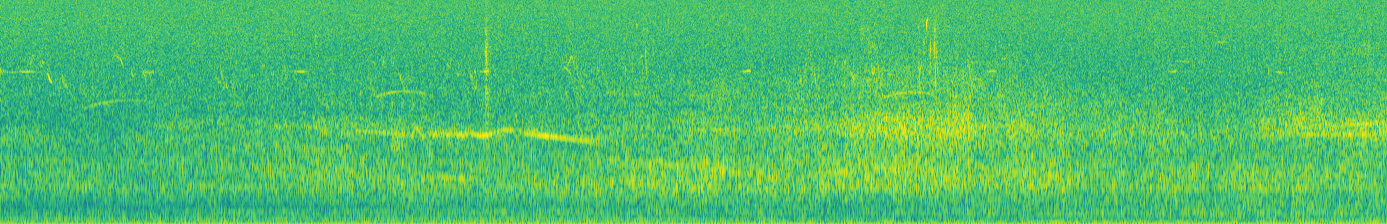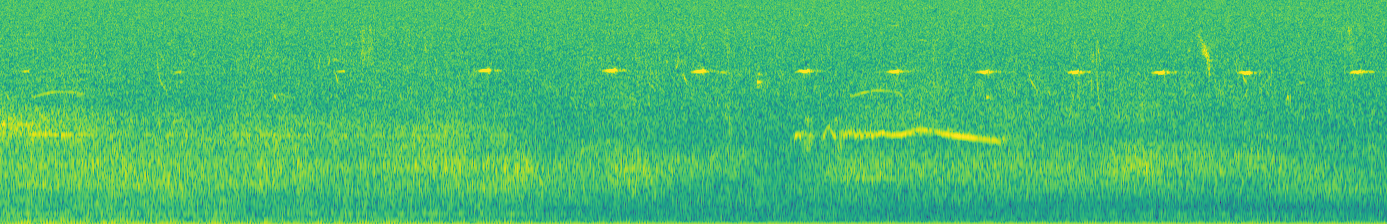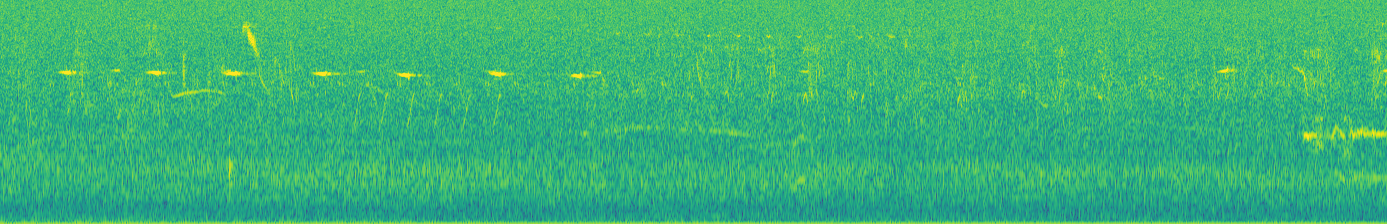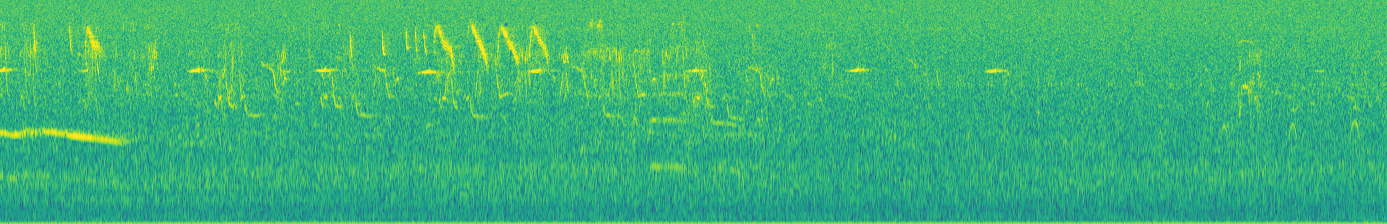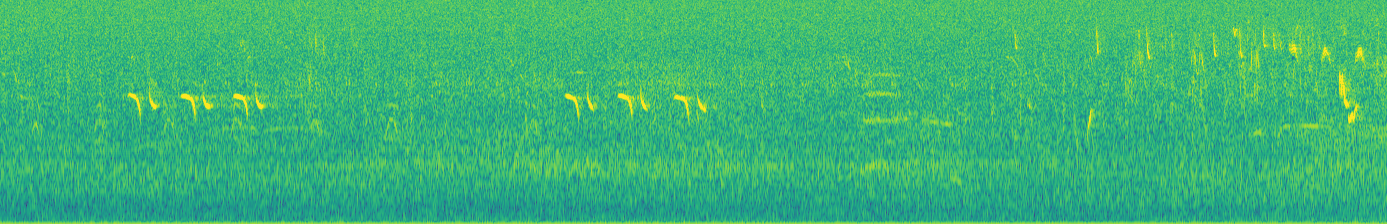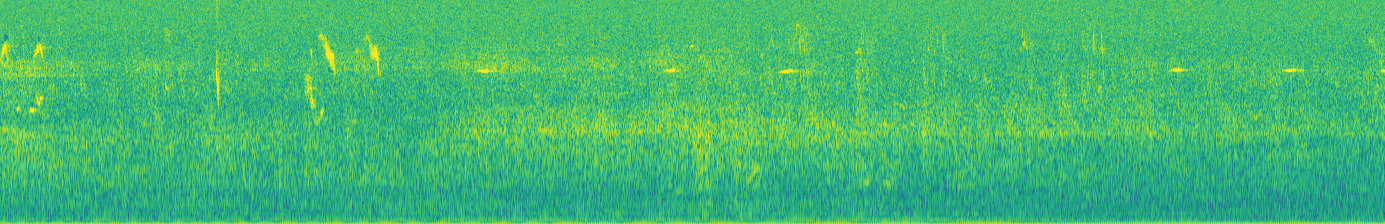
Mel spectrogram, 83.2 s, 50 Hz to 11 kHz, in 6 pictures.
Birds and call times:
Pygmy Batis (Batis perkeo): 20.9s, 29.3s
Red-fronted Prinia (Prinia rufifrons): 30.2s, 46.4s, 72.6s
Spotted Morning-Thrush (Cichladusa guttata): 57.4s, 61.7s

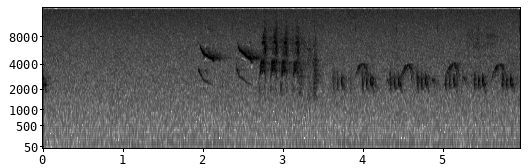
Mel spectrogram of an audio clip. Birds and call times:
Rattling Cisticola (Cisticola chiniana): 2.5s
Yellow-breasted Apalis (Apalis flavida): 4.7s

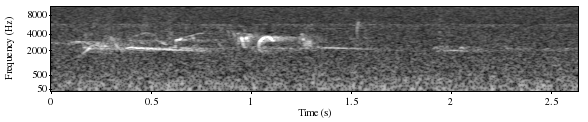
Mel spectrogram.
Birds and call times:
Blue-naped Mousebird (Urocolius macrourus): 0.4s

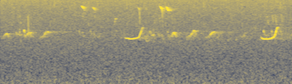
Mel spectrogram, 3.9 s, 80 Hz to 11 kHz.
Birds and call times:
Red-backed Scrub-Robin (Cercotrichas leucophrys): 1.8s
Mouse-colored Penduline-Tit (Anthoscopus musculus): 2.2s

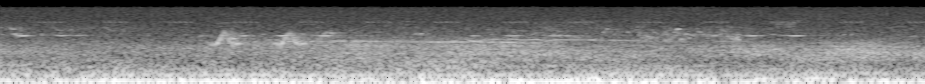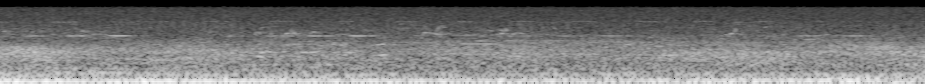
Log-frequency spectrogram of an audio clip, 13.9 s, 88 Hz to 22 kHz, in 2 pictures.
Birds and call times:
Slate-colored Boubou (Laniarius funebris): 1.7s
Sulphur-breasted Bushshrike (Telophorus sulfureopectus): 7.4s

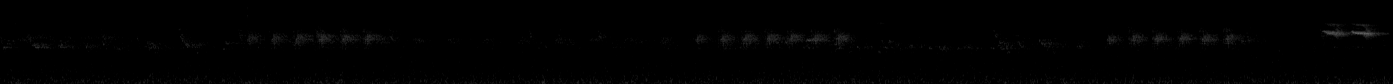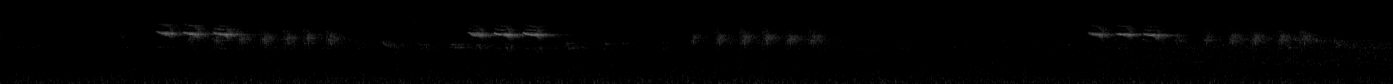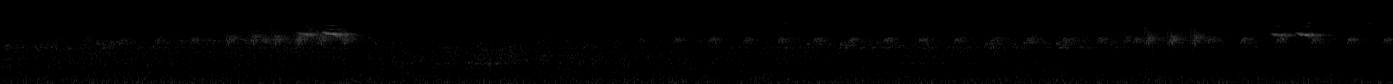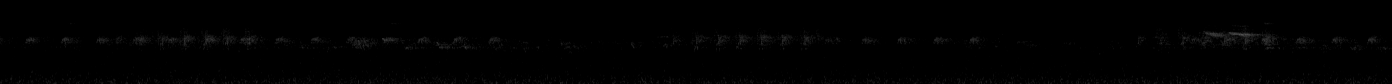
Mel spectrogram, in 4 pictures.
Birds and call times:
Gray-backed Camaroptera (Camaroptera brevicaudata): 3.2s, 21.7s, 49.4s
Black-collared Apalis (Oreolais pulcher): 13.4s, 18.9s, 25.3s
Gray Apalis (Apalis cinerea): 42.1s

